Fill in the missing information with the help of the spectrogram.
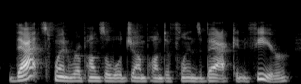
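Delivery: ordinary delivery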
